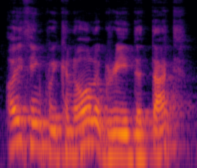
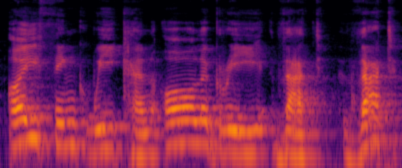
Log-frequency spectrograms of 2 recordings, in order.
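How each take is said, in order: First: The first 'that' is reduced and weak. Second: The first 'that' is full and strong. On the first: The speaker calls it right. "We say" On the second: The speaker calls it wrong. "it is not common for English speakers to say"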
